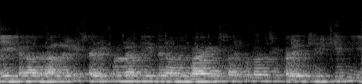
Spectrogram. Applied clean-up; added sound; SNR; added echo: neural separator model SepFormer DNS4.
